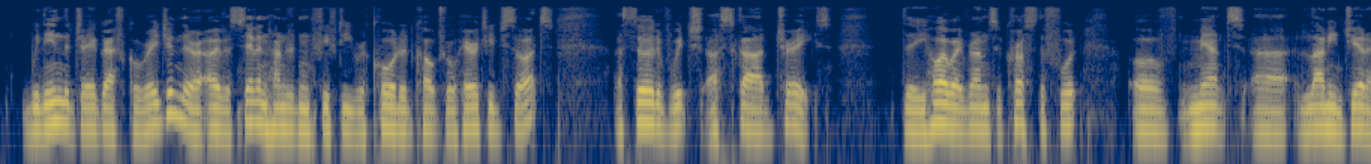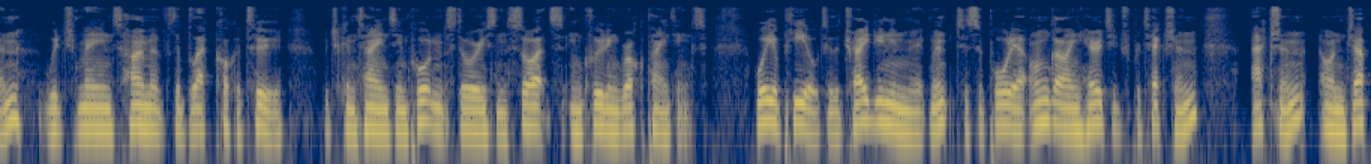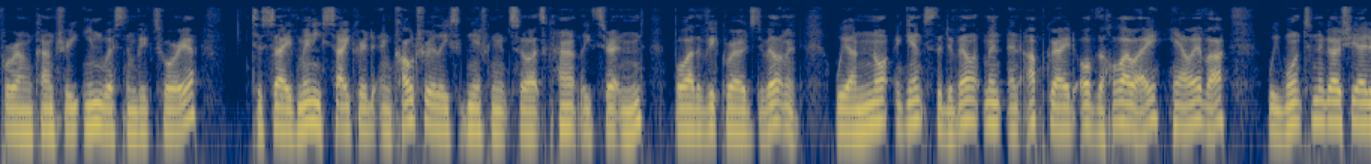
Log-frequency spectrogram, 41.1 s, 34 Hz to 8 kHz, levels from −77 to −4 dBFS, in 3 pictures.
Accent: Australian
